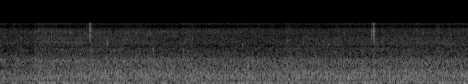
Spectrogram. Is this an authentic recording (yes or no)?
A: yes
